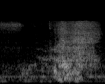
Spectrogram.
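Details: The speaker's own mechanical ventilator heard in the background while they talk on a podcast: mechanical ventilator breath.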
